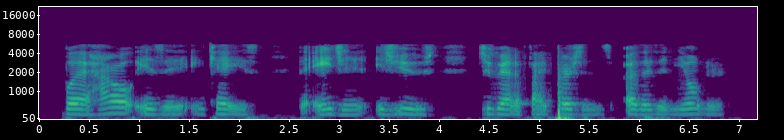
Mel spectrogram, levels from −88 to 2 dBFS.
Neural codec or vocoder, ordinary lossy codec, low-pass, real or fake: vocoder, 44.1 kHz, 128 mel bands every 256 samples, BigVGAN v2; AAC, 32 kbps; 5.4 kHz; fake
